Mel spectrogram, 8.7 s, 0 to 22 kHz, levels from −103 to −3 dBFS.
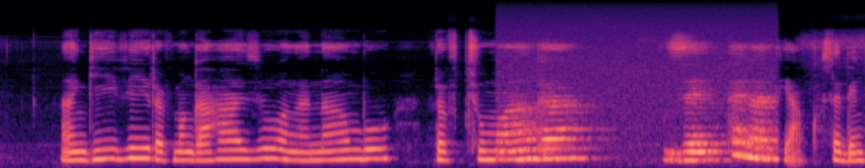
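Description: From 4.97 to 7.77 s the close microphone's feed likely dropped out, leaving a more distant pickup carrying the speech: a switch to a distant microphone. The voice abruptly turns roomy and hollow, with thinner bass, while the overall level holds roughly steady. Background room noise rises to around 30 dB below the speech. At 7.77 s the close, dry sound returns just as suddenly.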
